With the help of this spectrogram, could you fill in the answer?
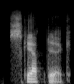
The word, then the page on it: sceptic: American English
